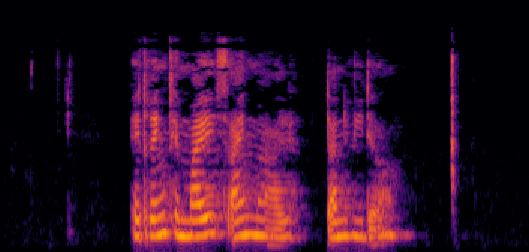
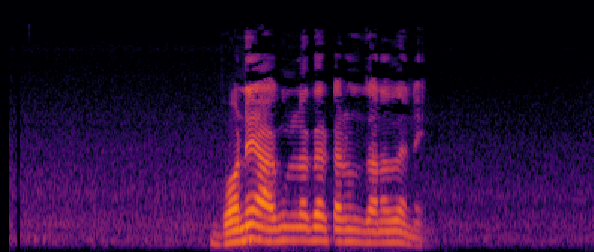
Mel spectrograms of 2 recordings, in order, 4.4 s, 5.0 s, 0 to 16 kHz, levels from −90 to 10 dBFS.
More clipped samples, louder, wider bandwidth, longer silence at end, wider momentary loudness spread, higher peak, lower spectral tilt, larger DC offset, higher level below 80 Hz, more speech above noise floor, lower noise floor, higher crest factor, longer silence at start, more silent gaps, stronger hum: neither; first, -19 LUFS vs -22 LUFS; second, 9.2 kHz vs 10.5 kHz; second, 0.6 s vs 1.45 s; about the same, 14 LU vs 14 LU; first, 0 dBFS vs -4 dBFS; second, -3.5 dB/octave vs -5.5 dB/octave; neither; about the same, -72 dBFS vs -74 dBFS; first, 60 dB vs 34 dB; first, -77 dBFS vs -55 dBFS; about the same, 20 dB vs 22 dB; second, 1.1 s vs 1.75 s; neither; neither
